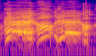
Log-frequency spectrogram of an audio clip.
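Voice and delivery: high called-out greeting with a cry in it; calling out. Retold or imitated. Uncle Sam calling to his aunt, high call-out.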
